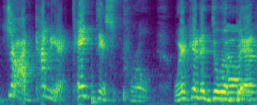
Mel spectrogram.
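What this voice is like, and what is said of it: Imitates another person's voice. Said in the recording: “That was a Gilbert impression. ... what the hell is that voice?”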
